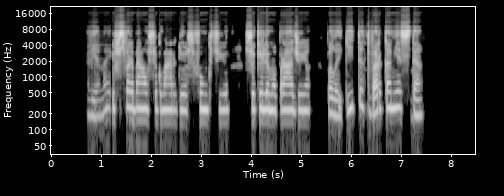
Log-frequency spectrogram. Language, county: Lithuanian, Vilnius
